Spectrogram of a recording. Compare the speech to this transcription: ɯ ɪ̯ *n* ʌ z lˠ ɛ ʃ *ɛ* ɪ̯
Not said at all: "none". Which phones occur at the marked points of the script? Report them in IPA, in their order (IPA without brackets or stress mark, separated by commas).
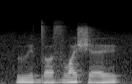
d, ɛ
